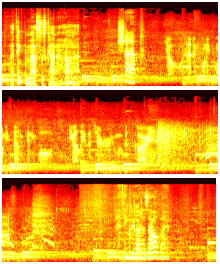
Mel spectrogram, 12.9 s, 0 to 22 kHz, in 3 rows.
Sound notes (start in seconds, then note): 7.4 chandelier crashing; 8.1 people yelling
